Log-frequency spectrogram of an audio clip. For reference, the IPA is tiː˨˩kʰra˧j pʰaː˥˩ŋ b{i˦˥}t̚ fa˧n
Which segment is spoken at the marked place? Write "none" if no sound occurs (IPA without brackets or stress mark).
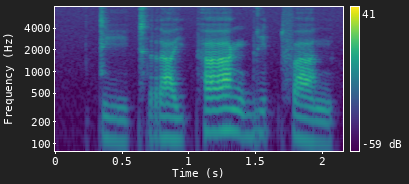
i˦˥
